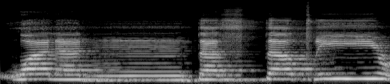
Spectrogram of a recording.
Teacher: यहाँ नून साकिन पर इख्फा करेंगे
